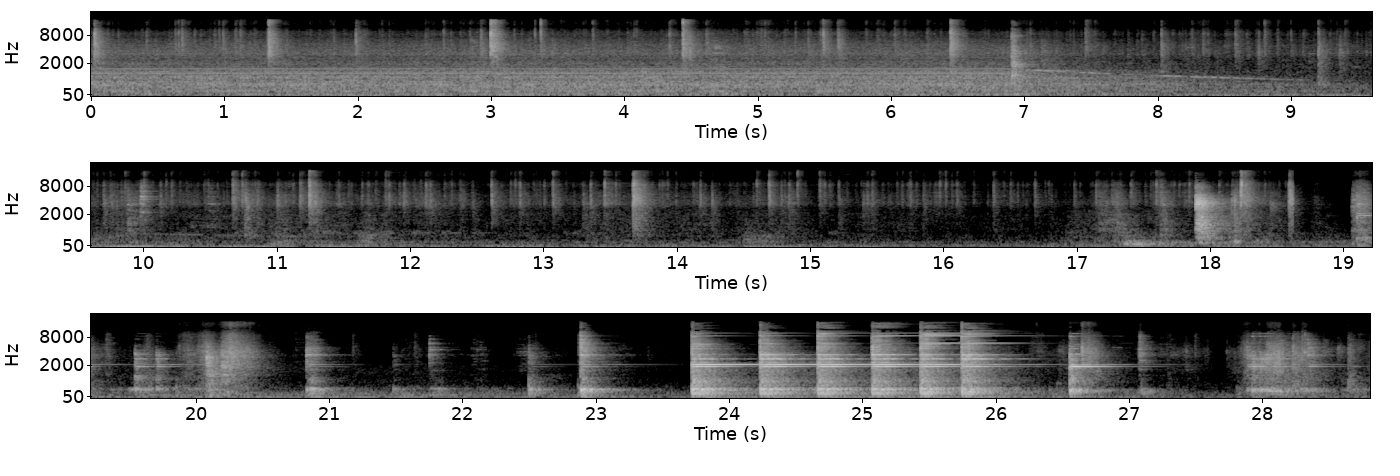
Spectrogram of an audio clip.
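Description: Coal forge fire blown by a steady-running blower, crackling and spitting sparks; about seven seconds in the blower is switched off and winds down, its pitch sliding away. After a few knocks of tongs and metal, a hammer strikes the red-hot iron on the anvil, with a fast run of ringing blows near the end.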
